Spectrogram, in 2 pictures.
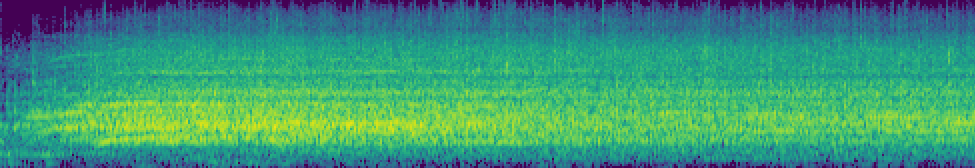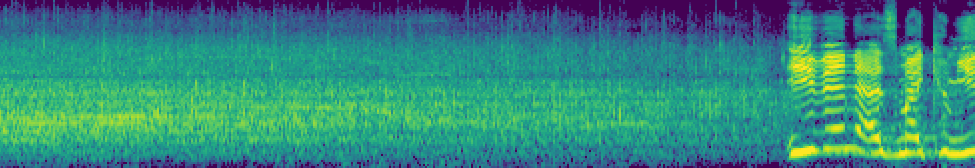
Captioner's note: applause, cheering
